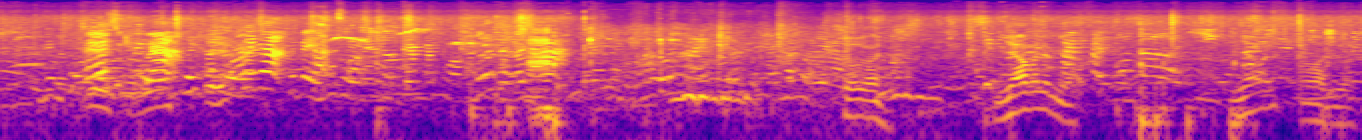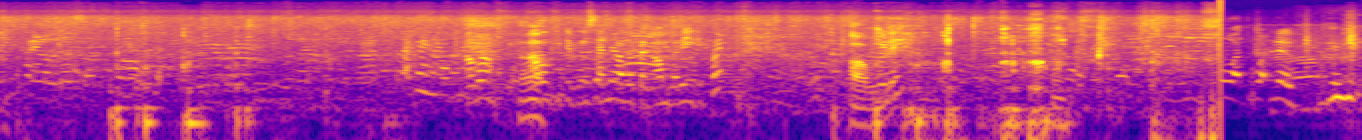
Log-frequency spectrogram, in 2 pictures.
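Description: A crowd of visitors chatters in the background.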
